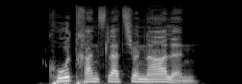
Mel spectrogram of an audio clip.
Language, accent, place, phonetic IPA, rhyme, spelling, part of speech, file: German, Germany, Berlin, [kotʁanslat͡si̯oˈnaːlən], -aːlən, kotranslationalen, adjective, De-kotranslationalen.ogg
- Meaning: inflection of kotranslational: 1. strong genitive masculine/neuter singular 2. weak/mixed genitive/dative all-gender singular 3. strong/weak/mixed accusative masculine singular 4. strong dative plural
